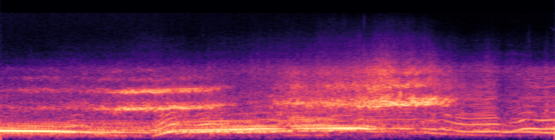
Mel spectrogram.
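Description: Tyres squeal on tarmac.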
